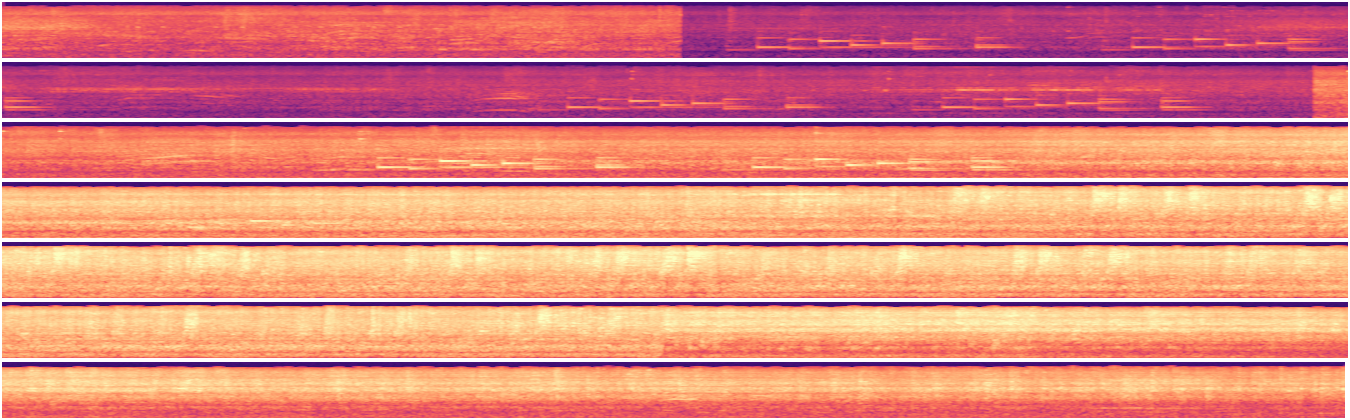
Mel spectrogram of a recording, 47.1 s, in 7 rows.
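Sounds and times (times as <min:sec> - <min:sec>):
diesel locomotive engine rumble: 0:13.3 - 0:47.0
train wheels clickety-clack: 0:23.2 - 0:47.0.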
